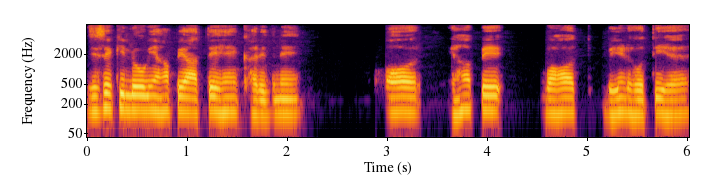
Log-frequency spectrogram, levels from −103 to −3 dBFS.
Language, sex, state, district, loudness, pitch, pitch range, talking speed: Hindi, male, Bihar, Jamui, -18 LUFS, 140 Hz, 125-145 Hz, 150 wpm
